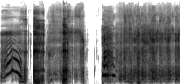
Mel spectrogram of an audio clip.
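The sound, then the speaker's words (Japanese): A loud, deliberate burp rumbles after a short vocal warble, coming in a few quick croaking bursts, then a pause before one long, drawn-out belch. “ゲップにも愛を込めます。”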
